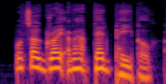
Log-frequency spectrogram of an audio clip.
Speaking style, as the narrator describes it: asked Arthur, nervously

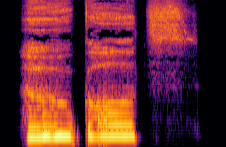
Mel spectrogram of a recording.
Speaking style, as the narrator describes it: the father moaned

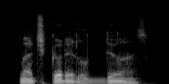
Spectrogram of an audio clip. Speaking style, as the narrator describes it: Oscar grumbled

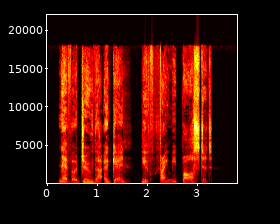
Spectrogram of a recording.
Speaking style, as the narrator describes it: Rollo hissed in his ear

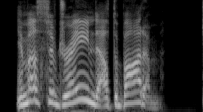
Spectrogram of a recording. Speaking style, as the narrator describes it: Chet said

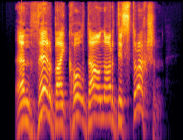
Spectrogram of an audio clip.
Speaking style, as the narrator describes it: shouted Rodanov

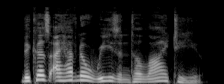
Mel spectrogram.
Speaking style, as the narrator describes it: said in a calm voice

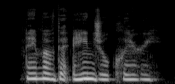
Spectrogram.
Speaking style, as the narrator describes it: he breathed

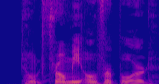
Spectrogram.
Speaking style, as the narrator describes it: pleaded

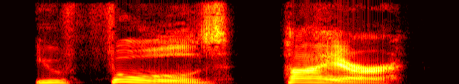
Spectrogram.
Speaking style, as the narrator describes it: Jinzan shouted

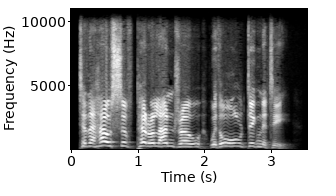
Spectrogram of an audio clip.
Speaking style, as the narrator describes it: Gritting his teeth, he called out

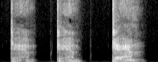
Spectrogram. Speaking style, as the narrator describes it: Dennis muttered

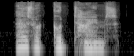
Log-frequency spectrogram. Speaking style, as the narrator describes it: whispered

